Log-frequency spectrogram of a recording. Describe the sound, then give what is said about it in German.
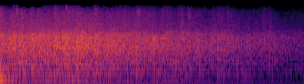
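A short burst of audience applause, dense and steady clapping that gradually fades over a couple of seconds, with no voices over it. “Ja, ein bisschen Applaus.”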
